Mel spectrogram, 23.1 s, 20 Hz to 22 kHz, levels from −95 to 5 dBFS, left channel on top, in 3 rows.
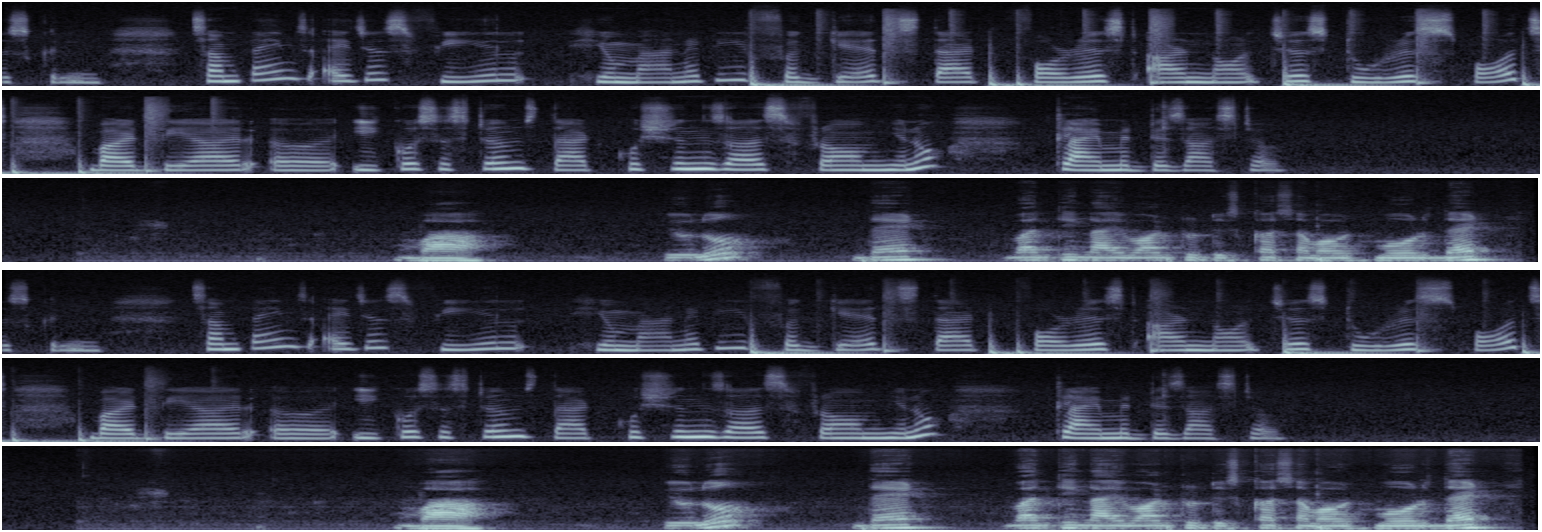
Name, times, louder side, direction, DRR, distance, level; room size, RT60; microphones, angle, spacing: voice 1, 0.0-2.6 3.0-4.9 5.2-12.6 13.0-14.1, left 1 dB, 30° left, 2.7 m, -29 dB
sound 1, 3.7-6.1 6.4-8.8, left 1 dB, 70° left, 3.7 m, -34 dB
voice 2, 17.3-17.8 18.7-19.2 19.6-20.1 20.4-22.9, right 2 dB, 35° right, 0.7 m, -23 dB
head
